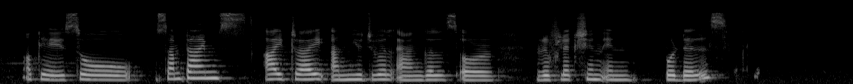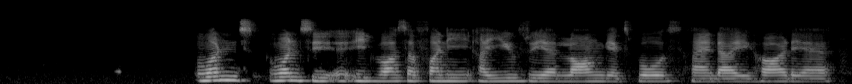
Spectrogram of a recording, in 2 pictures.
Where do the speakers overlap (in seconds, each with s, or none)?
none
